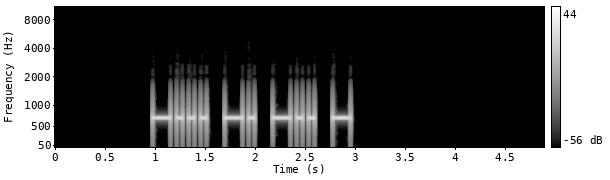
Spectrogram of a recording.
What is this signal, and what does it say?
Morse code, heard as a keyed tone, about 20 wpm, 700 Hz. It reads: BNDT
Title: All Cut Numbers - 4-Digit 20wpm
